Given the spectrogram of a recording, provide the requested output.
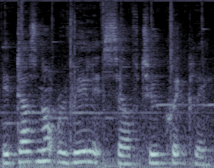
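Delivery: ordinary delivery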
